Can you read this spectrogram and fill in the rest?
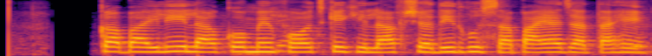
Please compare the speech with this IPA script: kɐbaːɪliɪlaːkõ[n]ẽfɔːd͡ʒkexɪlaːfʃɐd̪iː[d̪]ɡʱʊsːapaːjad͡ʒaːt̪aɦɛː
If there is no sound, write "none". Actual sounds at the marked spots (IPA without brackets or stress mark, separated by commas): m, d̪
